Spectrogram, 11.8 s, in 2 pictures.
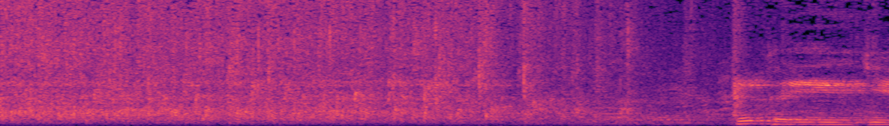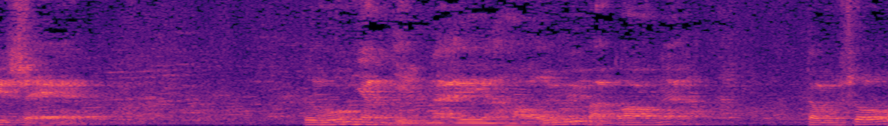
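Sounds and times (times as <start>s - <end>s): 
audience applause: 0.0s - 4.5s
speech: 4.9s - 6.6s, 7.9s - 10.7s, 11.3s - 11.8s.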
